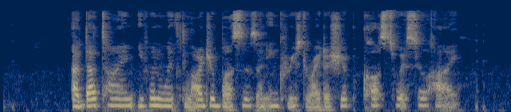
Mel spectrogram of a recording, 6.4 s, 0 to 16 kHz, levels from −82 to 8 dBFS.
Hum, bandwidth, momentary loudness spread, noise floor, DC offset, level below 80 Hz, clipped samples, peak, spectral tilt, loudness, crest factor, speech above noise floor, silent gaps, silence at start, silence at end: none; 11.5 kHz; 7 LU; -63 dBFS; under 0.1%; -44 dBFS; under 0.1%; -2 dBFS; -4 dB/octave; -20 LUFS; 18 dB; 43 dB; none; 0.9 s; 0.45 s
